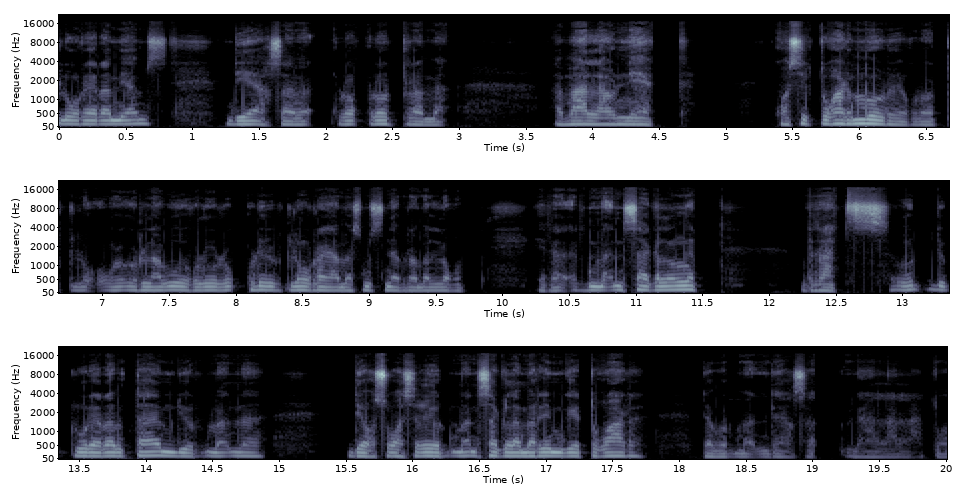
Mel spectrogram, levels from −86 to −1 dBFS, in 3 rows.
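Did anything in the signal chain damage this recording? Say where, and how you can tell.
Yes, at the driver or USB stage: periodic USB or driver dropouts run from 0.09 s to 19.93 s. Every 64 ms, roughly half a millisecond drops to silence, ticking evenly under the speech. The waveform shows tiny flat gaps, and the spectrogram shows evenly spaced, thin, broadband vertical lines.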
